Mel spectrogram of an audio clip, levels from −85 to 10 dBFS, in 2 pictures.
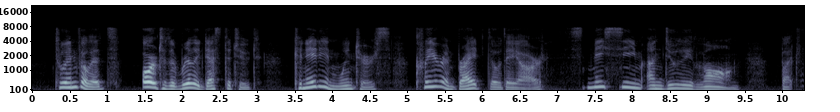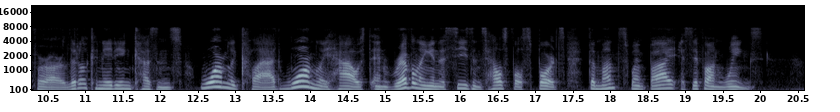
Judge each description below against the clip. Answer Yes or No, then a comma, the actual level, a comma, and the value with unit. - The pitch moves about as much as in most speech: No, wide, 7.0 semitones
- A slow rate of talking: Yes, slow, 130 wpm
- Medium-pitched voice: Yes, medium, 145 Hz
